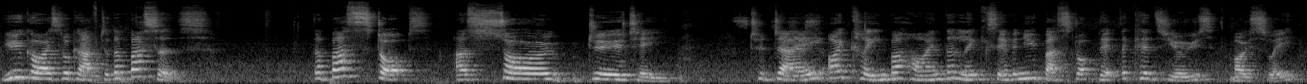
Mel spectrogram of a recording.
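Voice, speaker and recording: A woman's voice: fairly high pitch, expressive, darkish tone. Blunt older woman in an echoey hall. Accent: New Zealand. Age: 70s. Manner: blunt, indignant, slow and emphatic. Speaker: audience member asking a question. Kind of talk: question from the floor at a public meeting. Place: chapel hall. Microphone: handheld microphone. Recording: echoey hall, faint room noise.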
